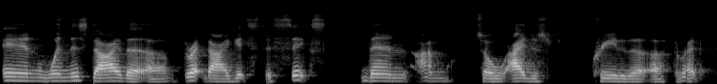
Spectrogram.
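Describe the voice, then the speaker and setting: A man's voice: on the high side, steady tone, takes it slowly. Chatty guy in his 40s running a solo tabletop game on stream, rambles, trails off a lot, laughs a bunch. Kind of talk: casual live-stream narration of solo play.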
